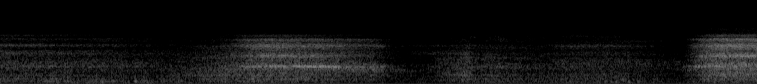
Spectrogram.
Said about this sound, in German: Heute werden wir ganz frei atmen, jeder in seinem Rhythmus, auf seine Art und Weise. Und ihr könnt lauschen und euch inspirieren lassen oder euren ganz eigenen Rhythmus finden.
